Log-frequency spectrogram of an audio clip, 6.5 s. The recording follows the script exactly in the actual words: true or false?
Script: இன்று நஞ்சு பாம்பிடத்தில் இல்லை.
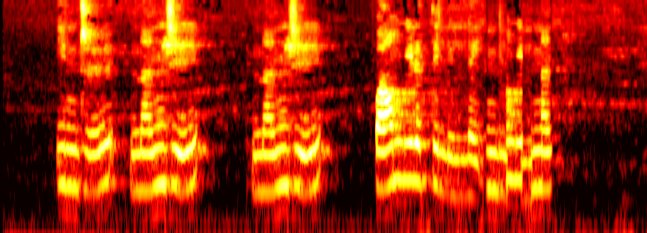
false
